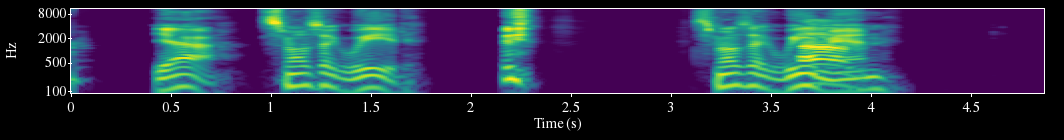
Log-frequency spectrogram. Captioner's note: laughs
